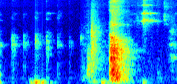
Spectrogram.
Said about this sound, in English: My dog's going to bark, guys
